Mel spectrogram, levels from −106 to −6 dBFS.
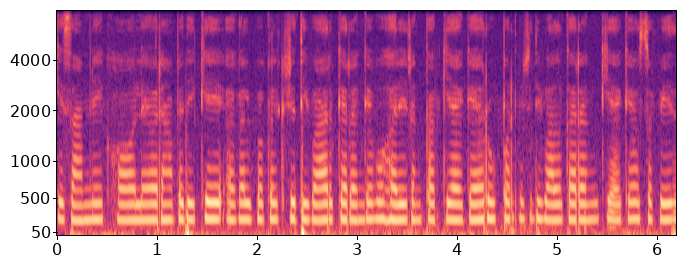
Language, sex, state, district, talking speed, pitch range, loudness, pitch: Hindi, female, Chhattisgarh, Sukma, 360 wpm, 215-220 Hz, -17 LUFS, 215 Hz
